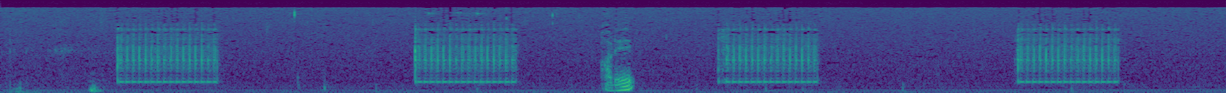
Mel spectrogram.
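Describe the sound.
A phone ringback tone on an outgoing call sounds four times in a steady, evenly spaced pattern, each ring lasting about a second, with a brief voice murmuring once in the middle; the call goes unanswered to voicemail.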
